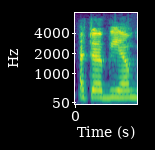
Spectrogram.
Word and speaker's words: Ytterbium: अब सबसे पहले तो हम देखेंगे कि अटोबियम विच इज YTTERBIUM, इसका जो है प्रोनाउंसिएशन अटोबियम होगा.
